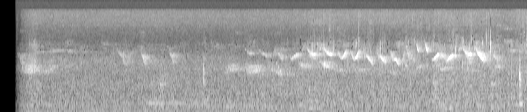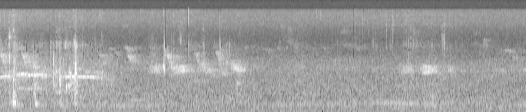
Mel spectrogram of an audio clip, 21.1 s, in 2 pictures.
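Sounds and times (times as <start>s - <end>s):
small bird chirping: 4.6s - 12.4s.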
